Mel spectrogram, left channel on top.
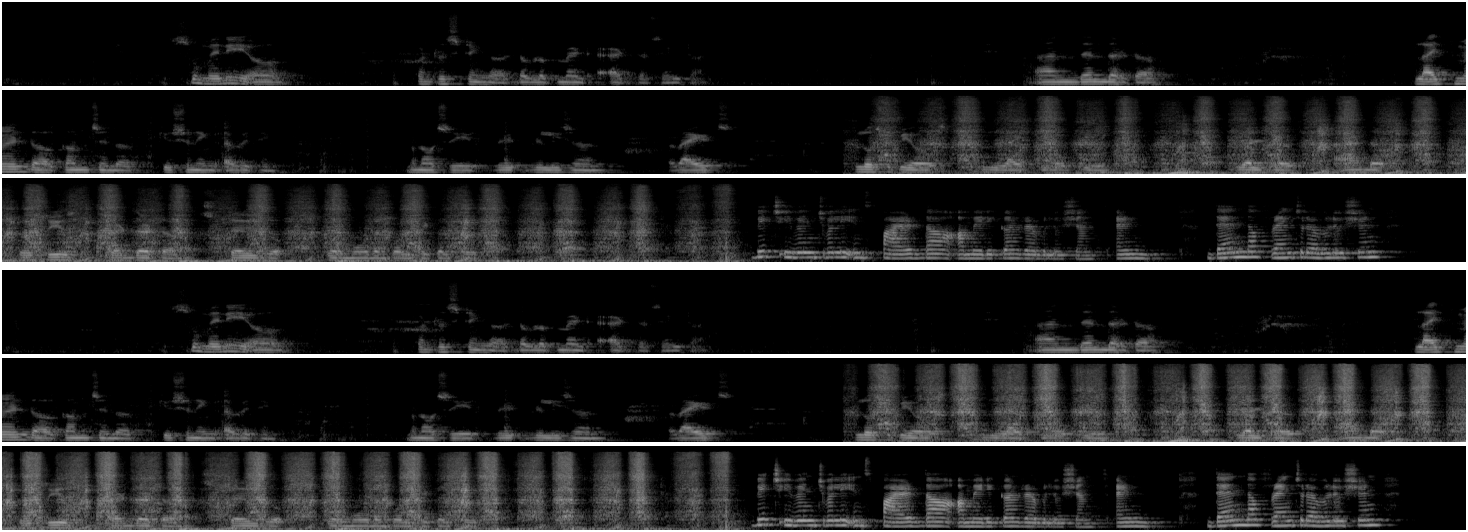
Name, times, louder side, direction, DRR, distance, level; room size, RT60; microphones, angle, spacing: voice 1, 1.7-2.9 4.2-7.1 10.2-11.6 14.1-17.4 18.7-20.7 21.3-21.9 23.2-25.8 27.0-27.7 27.9-28.5 29.4-32.1 32.5-34.1, equal, ahead, 9 dB, 0.7 m, -39 dB
sound 1, 23.1-36.6, right 7 dB, 60° right, 1.0 m, -33 dB
voice 2, 36.8-40.8 41.1-43.2, right 3 dB, 35° right, 9 dB, 0.8 m, -35 dB
12.0 x 4.9 x 5.9 m, 0.66 s
head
